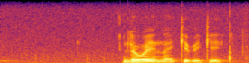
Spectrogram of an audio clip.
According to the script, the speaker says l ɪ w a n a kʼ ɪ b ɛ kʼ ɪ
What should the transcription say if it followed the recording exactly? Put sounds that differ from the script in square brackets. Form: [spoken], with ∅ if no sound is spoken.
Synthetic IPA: l ɪ w [ɛ] n a kʼ ɪ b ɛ kʼ ɪ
